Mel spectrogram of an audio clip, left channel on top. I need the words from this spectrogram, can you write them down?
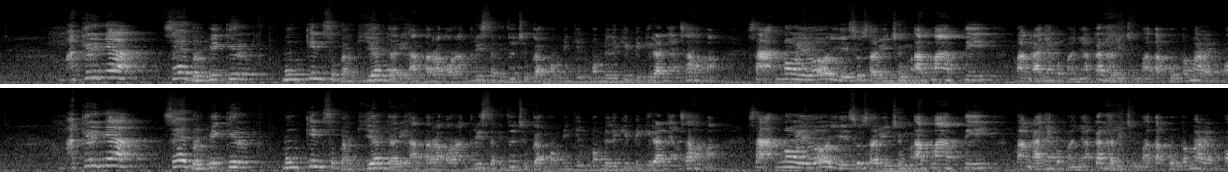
Akhirnya saya berpikir mungkin sebagian dari antara orang Kristen itu juga memiliki pikiran yang sama. Sakno yo, Yesus hari Jumat mati, makanya kebanyakan hari Jumat Agung kemarin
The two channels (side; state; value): both; normal; correlation -0.15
